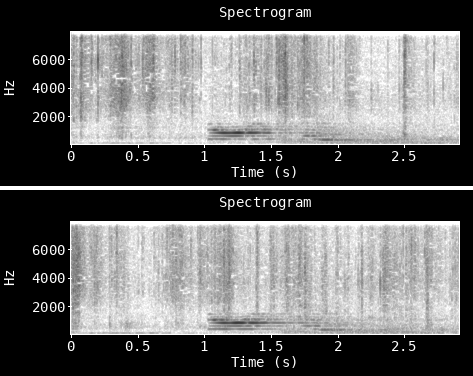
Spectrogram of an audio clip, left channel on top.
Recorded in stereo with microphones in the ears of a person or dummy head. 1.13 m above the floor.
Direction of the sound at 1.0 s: Centre (ahead or behind).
